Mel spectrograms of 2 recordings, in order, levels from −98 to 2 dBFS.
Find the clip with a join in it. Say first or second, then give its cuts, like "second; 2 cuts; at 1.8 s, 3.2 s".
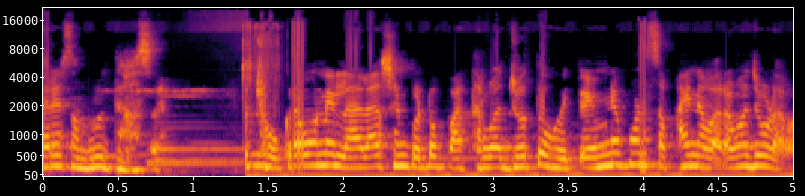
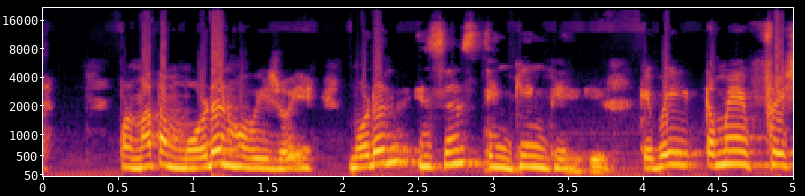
first; 1 cut; at 1.4 s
